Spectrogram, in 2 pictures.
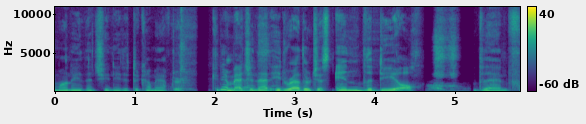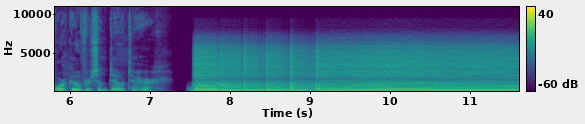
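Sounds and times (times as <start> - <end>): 
speech: 0.0 - 8.1
distorted electric guitar with two humbucking pickups playing chords: 7.5 - 11.6.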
